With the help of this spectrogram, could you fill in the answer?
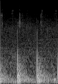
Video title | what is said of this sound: Lakhon Rupay Kharach Kar Ke Hum Ne Liya Teen Ka Daba - Banam Sarkar - 19 Sep 2021 - City 42 | ठोस आवाज आ रही है, ठोस की बिल्कुल ठीक है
